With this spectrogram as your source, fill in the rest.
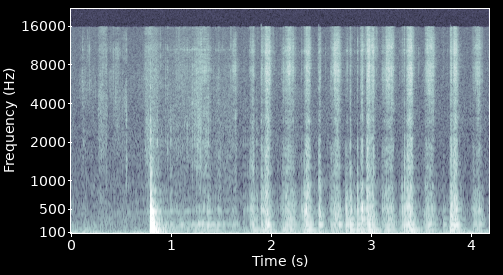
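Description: Long nails scratch and tap a solid, round pressed-powder bath bomb held on a paper towel, loosening its powder. One sharp, louder tap comes early, followed by a steady run of quiet, dry, gritty scratches and light taps with a low-weighted, muffled tone and almost no ring.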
